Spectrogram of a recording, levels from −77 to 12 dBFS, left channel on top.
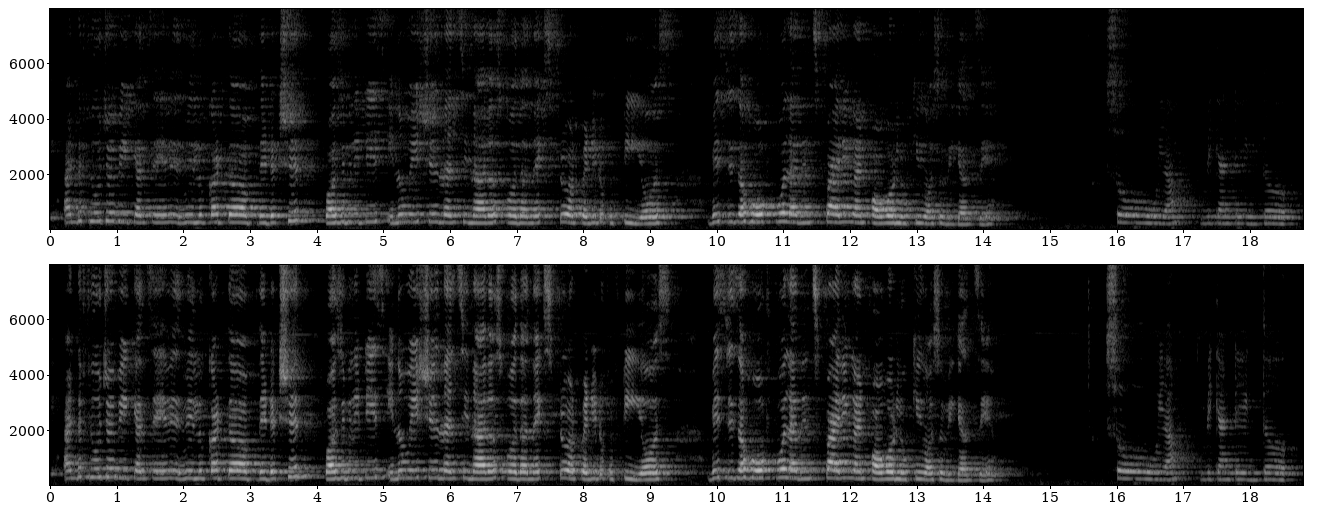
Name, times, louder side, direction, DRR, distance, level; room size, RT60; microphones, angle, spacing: voice 1, 0.2-3.8 4.1-9.2 9.9-14.2, right 2 dB, 60° right, 1.5 m, -26 dB
voice 2, 15.8-18.5, right 3 dB, 85° right, 1.7 m, -37 dB
19.5 x 17.5 x 8.2 m
head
